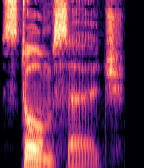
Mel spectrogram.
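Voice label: "storm surge", English, British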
